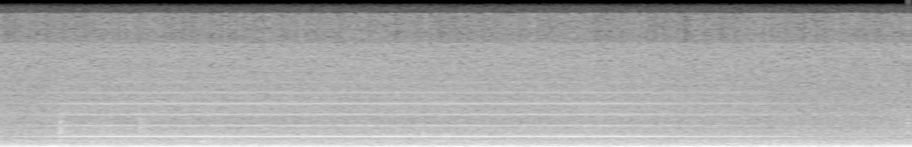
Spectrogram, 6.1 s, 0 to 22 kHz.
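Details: Aiyima A07 amplifier on Aiyima 48 V 5.2 A power supply, volume at full with no music playing: constant thin high whine around 1600 Hz over a low steady hum; noise traced to the power supply.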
